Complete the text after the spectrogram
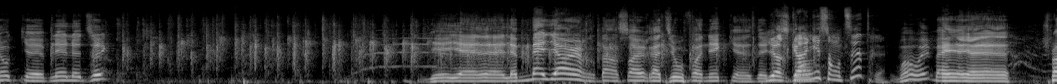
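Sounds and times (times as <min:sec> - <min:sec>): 
speech: 0:00.0 - 0:01.2, 0:04.3 - 0:10.5
hand clapping from a small group: 0:00.4 - 0:08.2.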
